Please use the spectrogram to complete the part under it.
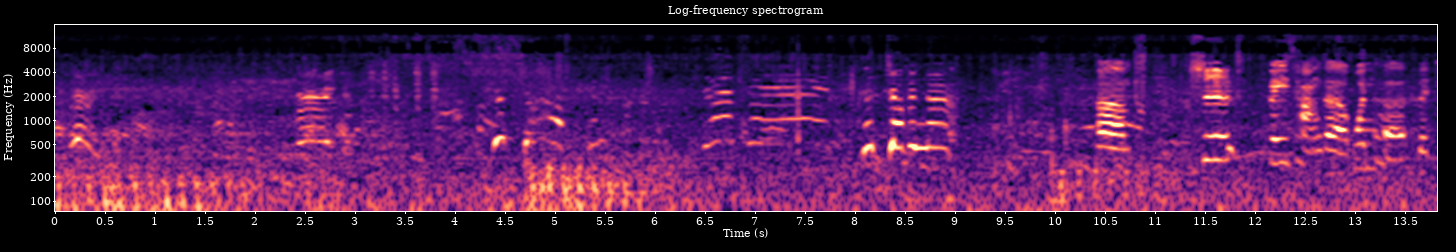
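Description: A woman talks gently and close by.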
